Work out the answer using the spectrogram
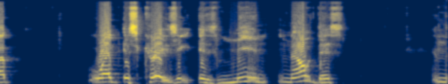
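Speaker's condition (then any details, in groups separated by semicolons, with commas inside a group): Cerebral palsy; fine motor impairment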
